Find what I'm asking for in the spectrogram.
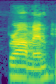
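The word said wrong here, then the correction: Bhaerman: thank you. – Berman.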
